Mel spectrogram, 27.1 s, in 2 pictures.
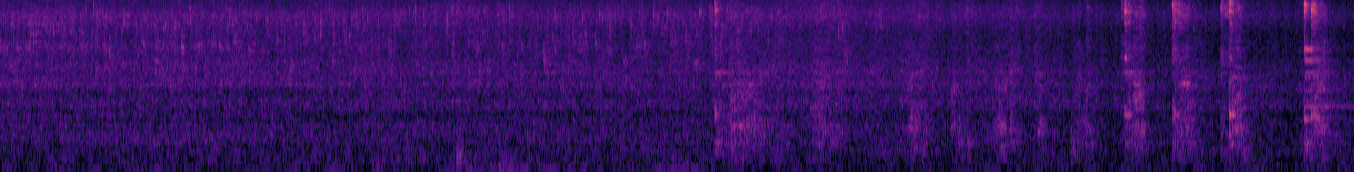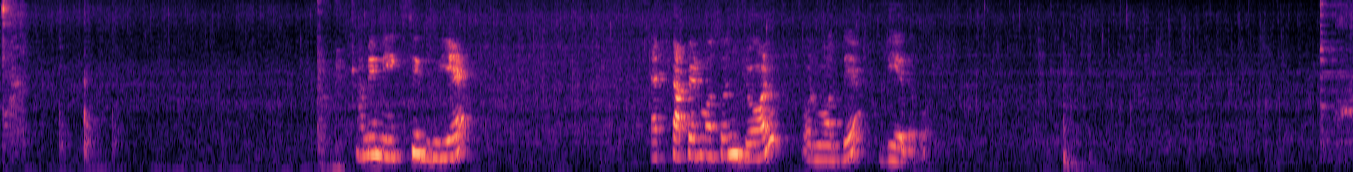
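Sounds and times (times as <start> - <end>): vegetables sizzling in oil: 0.0 - 27.0
spatula stirring and scraping: 7.1 - 14.8, 26.7 - 27.0.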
